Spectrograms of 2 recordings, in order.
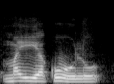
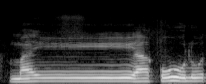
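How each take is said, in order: First: The n is pronounced separately before the y. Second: The n merges nasally into the following y. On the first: The speaker calls it wrong. "dia membaca tanpa idgham" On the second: The speaker calls it right. "ada idgham bi gunnah"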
